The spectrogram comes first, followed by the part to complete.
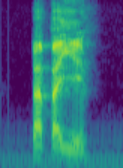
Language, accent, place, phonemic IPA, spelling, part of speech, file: French, France, Lyon, /pa.pa.je/, papayer, noun, LL-Q150 (fra)-papayer.wav
- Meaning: papaya tree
